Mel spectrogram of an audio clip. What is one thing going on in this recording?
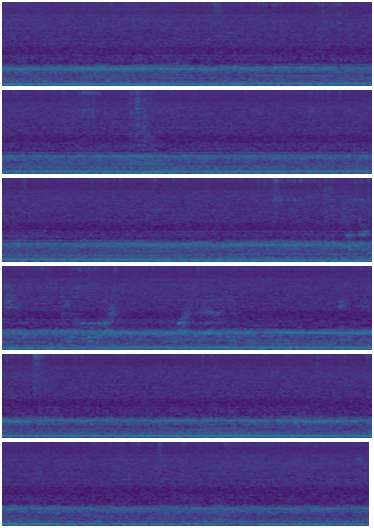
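A bus interior rattles and creaks over the road.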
